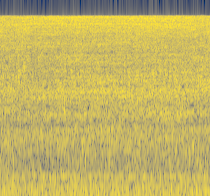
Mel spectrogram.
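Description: Water pours steadily from a tap in a continuous hissing rush, close and unbroken throughout.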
